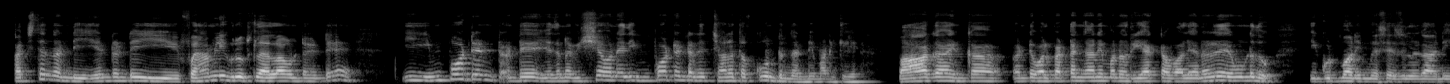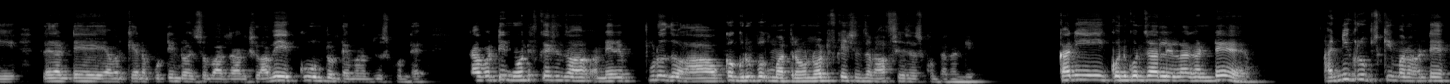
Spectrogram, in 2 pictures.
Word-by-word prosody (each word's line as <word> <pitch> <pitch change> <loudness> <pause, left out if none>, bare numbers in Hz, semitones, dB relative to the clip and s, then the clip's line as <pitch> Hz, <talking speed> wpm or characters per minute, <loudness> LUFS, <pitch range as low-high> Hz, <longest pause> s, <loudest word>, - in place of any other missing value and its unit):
ఖచ్చితంగండి. 155 0 -2 0.2
ఏంటంటే, 165 +1 -3 0.2
ఈ - - +2 0.3
ఫ్యామిలీ 175 +7 +2
గ్రూప్స్‌లో 175 -1 +4
ఎలా 160 0 +6
ఉంటాయంటే, 150 +3 -6 0.8
ఈ - - -2 0.2
ఇంపార్టెంట్ 225 0 -2
అంటే 170 +3 -2 0.2
ఏదైనా 155 +1 -3
విషయమనేది 185 +2 -1
ఇంపార్టెంటనేది 190 -1 -3
చాలా 170 +1 +1
తక్కువుంటుందండి 155 -8 -2
మనకీ. 120 -1 -8 0.5
బాగా 165 +4 +6 0.2
ఇంకా 150 +1 -1 0.4
అంటే 145 +3 -4
వాళ్ళు 150 0 +3
పెట్టంగానే 165 +2 +1
మనం 155 -1 0
రియాక్టవ్వాలి 145 -1 +1
అనేది 170 +6 +1
ఏమి 175 0 +2
ఉండదు. 175 -4 0 0.5
ఈ - - -3
గుడ్ 145 0 -4
మార్నింగ్ 145 -2 +2
మెసేజ్‌లు 130 0 -4
గానీ, 125 0 -2 0.4
లేదంటే 150 +1 0 0.3
ఎవరికైనా 140 0 -4
పుట్టిన 145 +1 -6
రోజు 135 -2 -5
శుభాకాంక్షలు, 135 -1 -4
అవే 190 +4 +5
ఎక్కువుంటుంటాయి 165 -7 -2
మనం 130 0 -9
జూసుకుంటే. 130 -2 -14 0.5
కాబట్టి 190 +1 +2
నోటిఫికేషన్స్ 200 -2 -1
ఆహ్, 165 0 +2 0.2
నేనెప్పుడూ 160 +6 -4 0.3
ఆ - - +4 0.2
ఒక్క 190 +6 +1
గ్రూప్‌కి 180 -1 +1
మాత్రం 150 0 +2 0.2
నోటిఫికేషన్స్ 170 -2 -1
అన్ని 135 -1 -2
ఆఫ్ 140 0 -11
చేసేసుకుంటానండి. 120 -4 -8 0.9
కానీ 215 +2 +6 0.3
కొన్ని 195 0 +6
కొన్ని 200 -1 +4
సార్లు 195 -1 +7
ఎలాగంటే 180 +2 +3 1.1
అన్ని 200 +9 -1
గ్రూప్స్‌కి 220 -3 -6
మనం 170 -1 0
అంటే 170 +1 -2
160 Hz, 125 wpm, -22 LUFS, 145-185 Hz, 1.1 s, సార్లు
